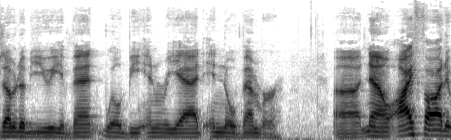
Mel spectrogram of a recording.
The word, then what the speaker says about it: Riyadh: So and Nigel, maybe you can correct me on the pronunciation. So the capital of Saudi Arabia, is it called Riyadh? – Yeah, Riyadh.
